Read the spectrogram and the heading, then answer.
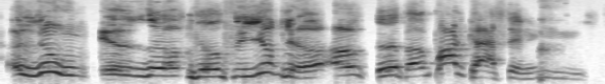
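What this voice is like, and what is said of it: Bill Cosby impression. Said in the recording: “In a Bill Cosby voice?”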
